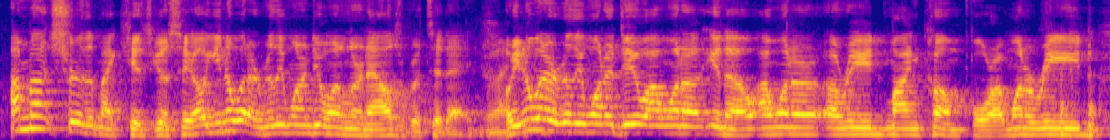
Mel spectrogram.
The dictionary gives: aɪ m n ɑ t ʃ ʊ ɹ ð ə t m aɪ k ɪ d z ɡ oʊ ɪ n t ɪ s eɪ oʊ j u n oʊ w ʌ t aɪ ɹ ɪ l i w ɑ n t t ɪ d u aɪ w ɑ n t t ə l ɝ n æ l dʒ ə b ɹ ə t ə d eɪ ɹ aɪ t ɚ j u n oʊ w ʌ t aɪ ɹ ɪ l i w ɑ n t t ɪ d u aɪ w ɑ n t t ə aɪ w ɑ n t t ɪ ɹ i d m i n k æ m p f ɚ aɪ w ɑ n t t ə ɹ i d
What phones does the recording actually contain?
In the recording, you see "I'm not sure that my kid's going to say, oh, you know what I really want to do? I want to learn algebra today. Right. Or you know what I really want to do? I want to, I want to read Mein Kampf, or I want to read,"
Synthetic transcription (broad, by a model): aɪ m n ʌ t ʃ ʊ ɹ ð ə t m aɪ k ɪ d z ɡ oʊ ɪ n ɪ s eɪ oʊ j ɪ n oʊ w ʌ t aɪ ɹ ɪ l i w ɑ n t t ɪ d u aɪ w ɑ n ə l ɝ n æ l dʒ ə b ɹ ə t ə d eɪ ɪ ɚ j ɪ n oʊ w ʌ t aɪ ɹ ɪ l i w ɑ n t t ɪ d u aɪ w ɑ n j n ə aɪ w ɑ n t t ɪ ɹ i d m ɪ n k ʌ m f ɚ aɪ w ɑ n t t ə ɹ i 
